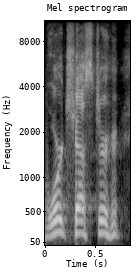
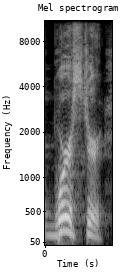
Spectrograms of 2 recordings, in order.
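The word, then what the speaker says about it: Worcester: __ ] it's called Worchester Worster I think you pronounce it Worster in in Massachusetts where uh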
